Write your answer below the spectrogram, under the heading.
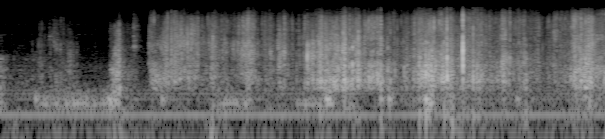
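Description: Clear plastic packaging bag crinkling and rustling as a t-shirt is handled inside it, starting about a second in, with one sharp click partway through.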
